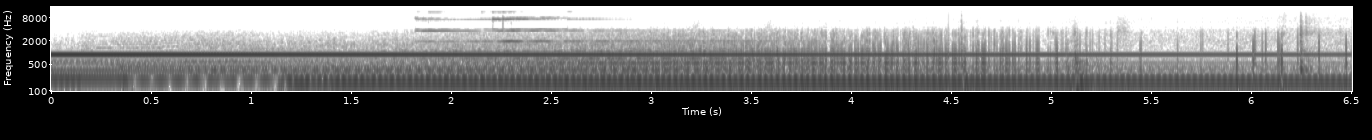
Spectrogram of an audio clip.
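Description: Electronic logo sting: a held chord of steady, bell-like tones that slowly fades, with a lower tone joining about a second in and a brief high chime shimmer about two seconds in.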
